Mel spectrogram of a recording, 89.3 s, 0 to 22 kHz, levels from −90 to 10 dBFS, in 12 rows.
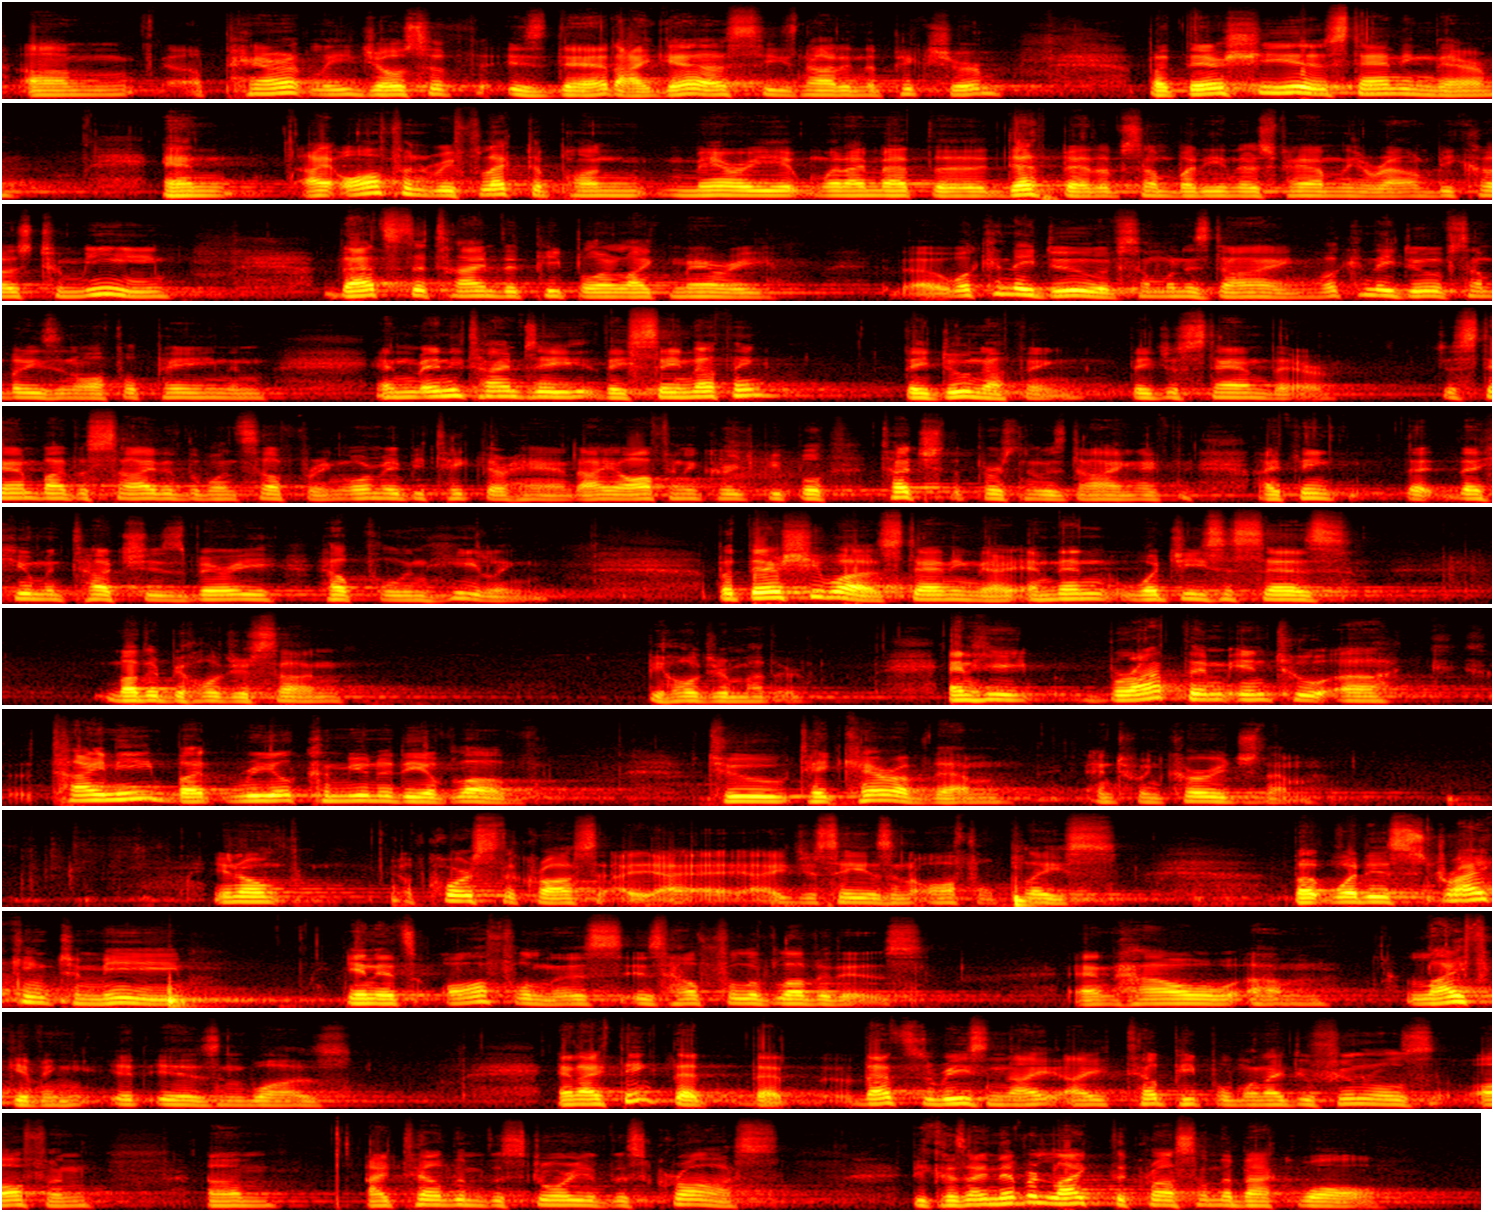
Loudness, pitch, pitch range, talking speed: -23 LUFS, 145 Hz, 135-165 Hz, 155 wpm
